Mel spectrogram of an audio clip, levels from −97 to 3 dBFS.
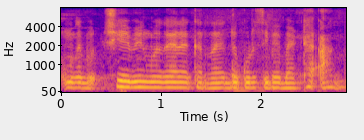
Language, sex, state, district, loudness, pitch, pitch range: Hindi, female, Haryana, Rohtak, -16 LUFS, 185 Hz, 180-195 Hz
